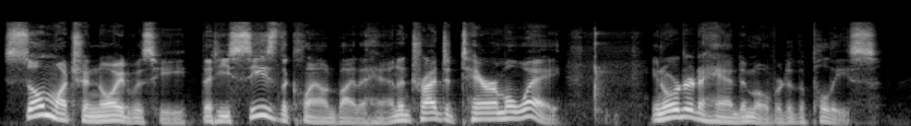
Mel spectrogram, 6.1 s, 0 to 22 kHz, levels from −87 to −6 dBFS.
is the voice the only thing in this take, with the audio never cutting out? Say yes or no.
no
